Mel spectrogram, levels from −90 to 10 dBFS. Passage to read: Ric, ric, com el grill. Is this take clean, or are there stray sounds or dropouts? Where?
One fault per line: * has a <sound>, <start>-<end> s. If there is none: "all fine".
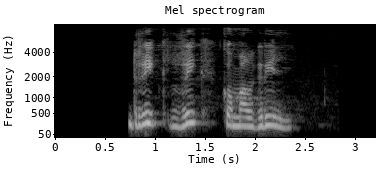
all fine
